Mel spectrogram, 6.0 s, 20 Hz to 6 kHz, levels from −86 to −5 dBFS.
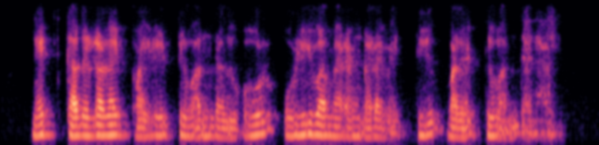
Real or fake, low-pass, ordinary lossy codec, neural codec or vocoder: fake; 5.4 kHz; Opus, 16 kbps; vocoder, 22.05 kHz, 80 mel bands, HiFi-GAN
